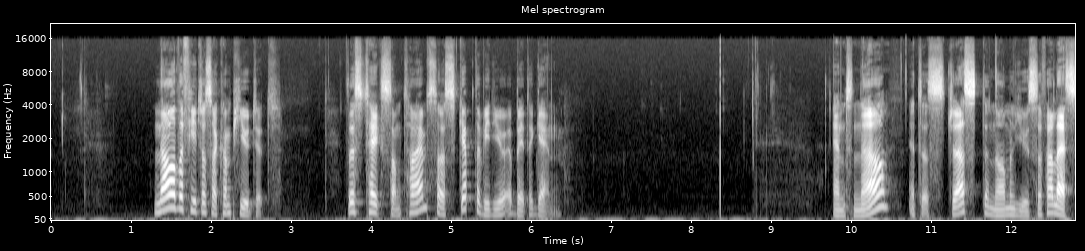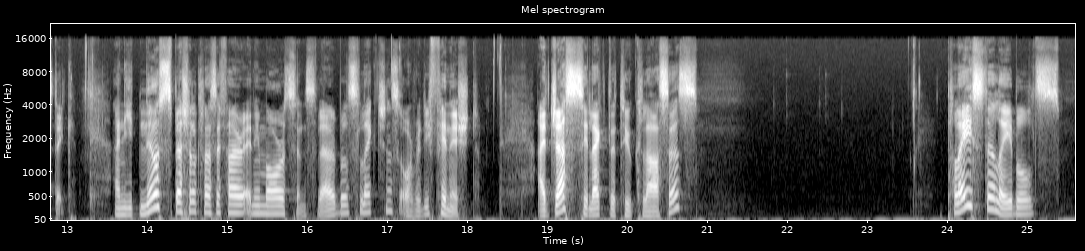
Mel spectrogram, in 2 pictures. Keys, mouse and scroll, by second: 21.8-23.0 drag.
